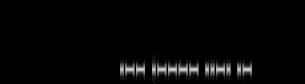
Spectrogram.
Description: Morse code, heard as a keyed tone, about 46 wpm, 700 Hz. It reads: W1FA
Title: USA Call Signs - 4 Characters - 3x Character Spacing - 45wpm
